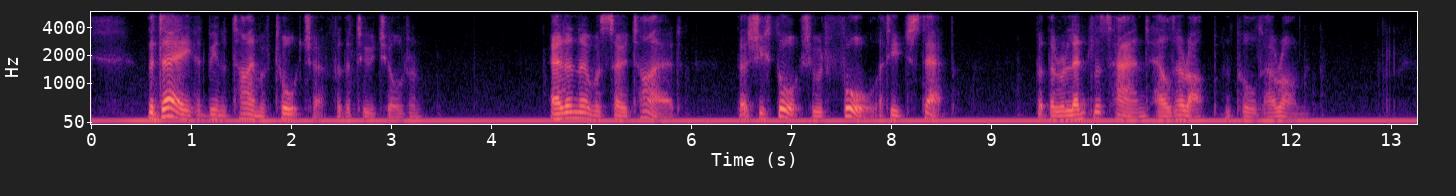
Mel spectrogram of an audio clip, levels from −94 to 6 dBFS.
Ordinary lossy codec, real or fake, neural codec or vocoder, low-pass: Opus, 16 kbps; real; none; 5.4 kHz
